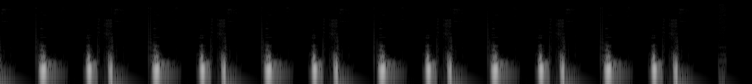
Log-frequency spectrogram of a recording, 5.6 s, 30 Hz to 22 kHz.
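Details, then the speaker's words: Third heart sound (S3 gallop) with stethoscope bell held lightly at the cardiac apex: regular heartbeat near 70 a minute, three normal beats then a soft, low-pitched early-diastolic extra sound just after the second heart sound. "listen to a third heart sound i will begin with three normal beats and then add the third heart sound"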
